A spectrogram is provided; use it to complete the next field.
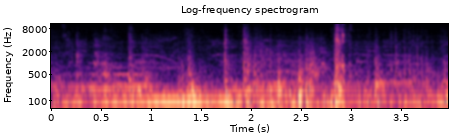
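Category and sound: impact, footsteps walking down stairs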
